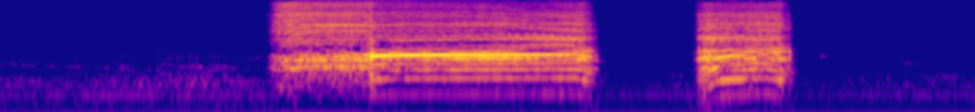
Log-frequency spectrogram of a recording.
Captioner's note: loud whirling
